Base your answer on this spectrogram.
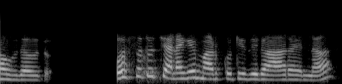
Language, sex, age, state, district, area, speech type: Kannada, female, 18-30, Karnataka, Chamarajanagar, rural, conversation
